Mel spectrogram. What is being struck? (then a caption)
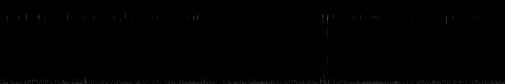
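Acrylic gem sticker sheet scratched with a bristle brush. A black mascara spoolie, held by long green nails, scratches across a flat, solid sheet of red and clear acrylic rhinestone gem stickers. The result is quiet, bright, crinkly scratching with many tiny ticks over a steady low hum, easing off briefly in the middle before resuming.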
